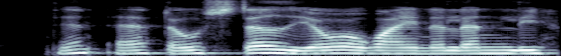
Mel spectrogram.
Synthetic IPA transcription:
d̥enæɐd̥ɒʊsd̥ɛːð̞ˠiɒʊɐʋɑ̈ɪ̰nəlænli

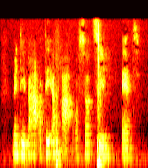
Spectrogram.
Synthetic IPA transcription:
mend̥e̝æɐb̥ɑ̈ːʔɒ̽d̥æɐ̰fʁɑ̈ɒ̽sɒ̽t͡sʰe̝l | æd̥

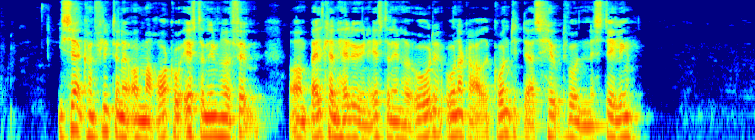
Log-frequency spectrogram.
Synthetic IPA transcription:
isæɐ̰kʰɒ̽nfliɡ̥̚d̥ɐnəʔɒ̽mːɑ̈ʁɒ̽kʰo̝ʔefd̥ɐne̝dn̩ɦunɐðˠfem̰ | ʔɒ̽ɒ̽mb̥ælkʰænɦælø̰ːnefd̥ɐne̝̥nhunɐɔ̽ːɾəʔɔ̽nɐɡ̥ʁɑ̈ʊð̞̩ˠɡ̥ʁɔ̽nd̥id̥ːæɐsheʊd̥ʋɔ̽nnəsd̥e̝le̝ŋ

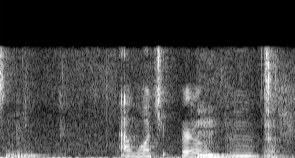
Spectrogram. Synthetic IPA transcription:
n | ʔaɪwɑ̃nt͡ʃɨb̥ɜm̩

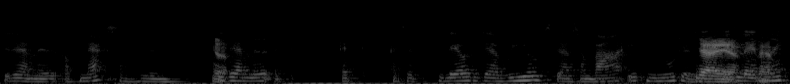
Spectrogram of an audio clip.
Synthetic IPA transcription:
d̥e̝d̥æɐ̰meðˠɒ̽b̥mæɐɡ̥sɒ̽mɦe̝ð̞̰ˠn̩ | e̝d̥æɐ̰með̞ˠæd̥ʔæd̥ʔælsəd̥ilɛːʊɐd̥id̥æɐ̰ʁiːlsd̥æɐsɒ̽mb̥ɑ̈ːʔe̝d̥minud̥elɐedæn̩ð̩ˠeɡ̥

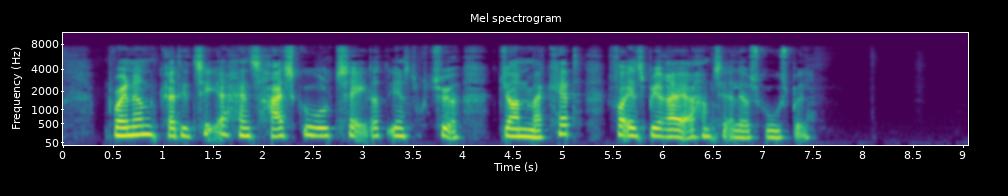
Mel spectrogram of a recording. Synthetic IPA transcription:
b̥ʁenɔnkʰʁɛd̥it͡sʰe̝̰ːɐhænshɑ̈ɪsɡ̥uːlt͡sʰe̝ɛ̰ːd̥ɐe̝nsd̥ʁuɡ̥̚t͡sʰøɐ̰d̥jɒ̽nmækʰed̥fɒ̽ɒ̽e̝nsb̥iʁɛ̰ːɐhɑ̈mt͡sʰe̝lælɛːʊsɡ̥uːsb̥e̝l

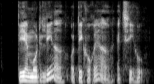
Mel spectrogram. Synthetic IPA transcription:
d̥e̝æɐmo̝d̥e̝le̝̰ːɐð̞ˠɒ̽d̥e̝kʰo̝ʁɛ̰ːɐð̞ˠæt͡sʰe̝̰ːɦo̝̰ː

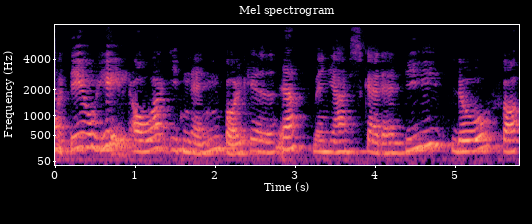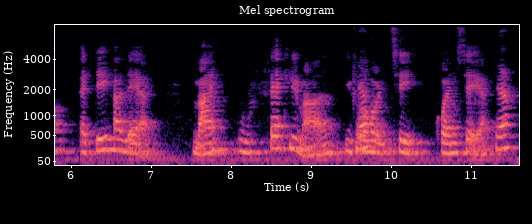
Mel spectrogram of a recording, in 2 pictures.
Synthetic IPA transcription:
ɒ̽d̥e̝jo̝ɦe̝̰ːld̥ɒʊɐʔid̥en̩ænn̩b̥ɒ̽lɡ̥ɛð̞ˠmenjɑ̈ɪsɡ̥æd̥æliːlɔːʊfɒ̽æd̥e̝ɦɑ̈læɐ̰d̥ | mɑ̈ɪufæd̥limɑ̈ːð̞̩ˠifɒːɦɒ̽l̰t͡sʰe̝ɡ̥ʁɶnsɛɪ̰ɐ

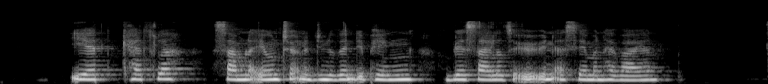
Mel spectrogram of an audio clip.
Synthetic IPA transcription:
ʔiæd̥kʰæd̥lɐ | sɑ̈mlɐʔeʊnt͡sʰøɐ̰nəd̥inøð̞ˠʋen̰d̥iəpʰeŋəɒ̽b̥liɐsɑ̈ɪlð̞̩ˠt͡sʰe̝lʔø̰ːnʔæseɐmænɦæʋɑɪɐn

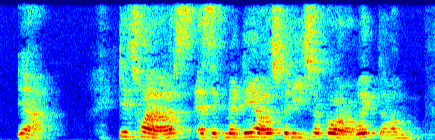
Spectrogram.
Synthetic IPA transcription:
jæ | d̥e̝t͡sʰʁo̝ɐ̰jɑ̈ɒ̽sælsəmend̥e̝æɐɒ̽sfɒ̽d̥ḭːsɒ̽ɡ̥ɒ̰ːɾɑ̈ʁœɡ̥̚d̥ɐɒ̽m̰

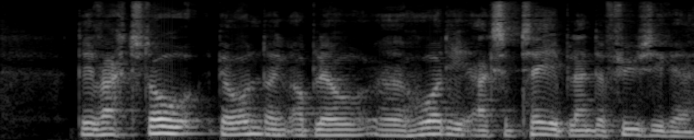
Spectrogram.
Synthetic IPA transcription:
d̥e̝ʋɑ̈ɡ̥sd̥oːb̥e̝ɔ̽n̰d̥ʁeŋɒ̽b̥le̝ʊɦo̝ɐdiɑ̈ɡ̥seb̥̚t͡sʰe̝̰ːɐð̩ˠb̥lænd̥fy̰siɡ̥æ

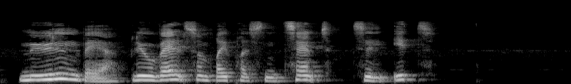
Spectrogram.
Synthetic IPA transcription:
møːlənb̥æɐ̰b̥le̝ʊʋæl̰d̥sɒ̽mʁɛpʰʁɛsn̩t͡sʰæn̰d̥ | t͡sʰe̝le̝d̥

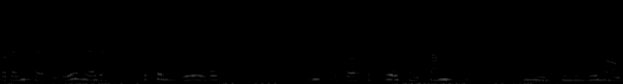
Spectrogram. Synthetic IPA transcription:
ʋɒd̥ænkʰæʋid̥e̝ɦæfɒ̽eɡ̥sem̰b̥l̩jo̝d̥æ | ʋisɡ̥usɒ̽ʔælsəd̥e̝æjo̝sɒ̽nsɑ̈m̩ɡ̥usɡ̥uðˠsɡ̥iːləʋiɦɑ

